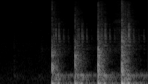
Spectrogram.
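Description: household object, knocking on a door

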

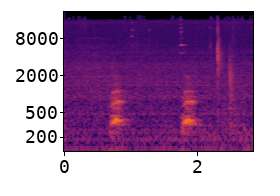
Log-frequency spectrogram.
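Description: animal, dog barking

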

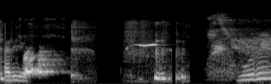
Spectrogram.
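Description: animal, small dog barking

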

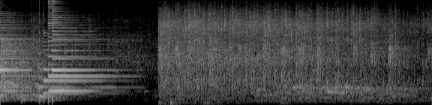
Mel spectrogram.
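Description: crowd, audience applause

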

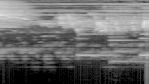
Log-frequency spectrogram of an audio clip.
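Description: bird, birds singing

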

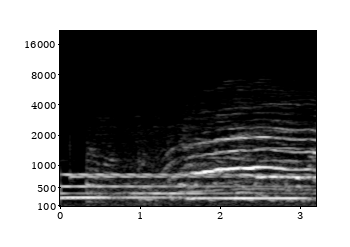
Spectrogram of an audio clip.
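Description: animal, angry cat yowling

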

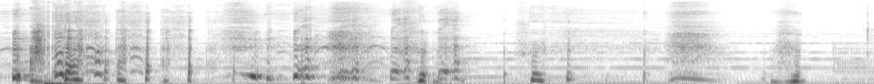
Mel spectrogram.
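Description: human body sound, cough

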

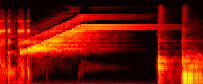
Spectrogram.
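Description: animal, frog croaking

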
